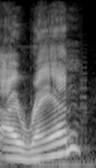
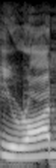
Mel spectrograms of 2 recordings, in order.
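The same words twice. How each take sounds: First: Iran is said the American way. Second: Iran is said the Persian way. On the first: The speaker calls it wrong. "George W. Bush ... who said it like that my entire childhood" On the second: The speaker calls it right. "my Persian friend told me that's how you should pronounce it"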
